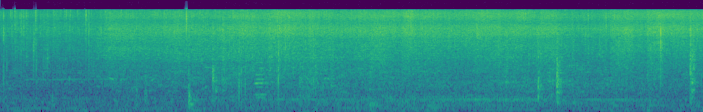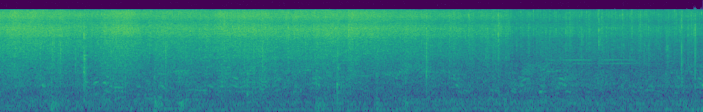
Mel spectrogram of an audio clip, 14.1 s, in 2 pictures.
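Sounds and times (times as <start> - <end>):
rice sizzling on a griddle: 0.0 - 14.0
metal spatula scraping: 0.9 - 11.0
spatula clacking on griddle: 1.1 - 12.1.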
